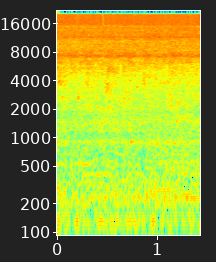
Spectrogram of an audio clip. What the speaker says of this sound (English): put this hose into your bucket, and it's going to suck the water out of the bucket and put it into your tank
